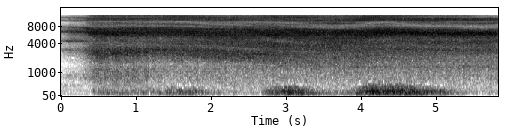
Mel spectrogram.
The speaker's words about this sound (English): I was spraying my can of industrial strength, all-purpose duster onto the pop screen of my microphone.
